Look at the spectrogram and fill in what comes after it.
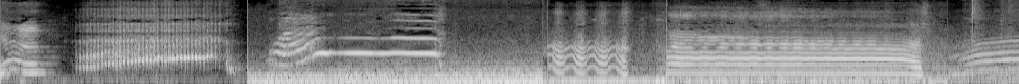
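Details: Pet cat making strange noises, edited in short comic cuts: rising whiny meows, a level held wail, a fast wavering warble, and a long sustained yowl ending in a falling dip, with a loud low hum and faint voices.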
